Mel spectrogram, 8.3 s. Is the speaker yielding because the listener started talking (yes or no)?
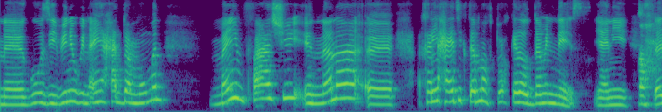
no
